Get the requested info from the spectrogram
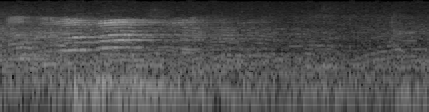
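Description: Faint children's voices in the background for about the first second, then near quiet.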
